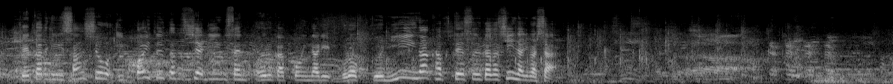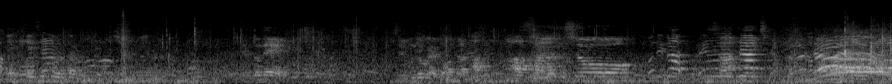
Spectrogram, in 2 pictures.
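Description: A crowd of young men shouts and cheers outdoors at a distance.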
